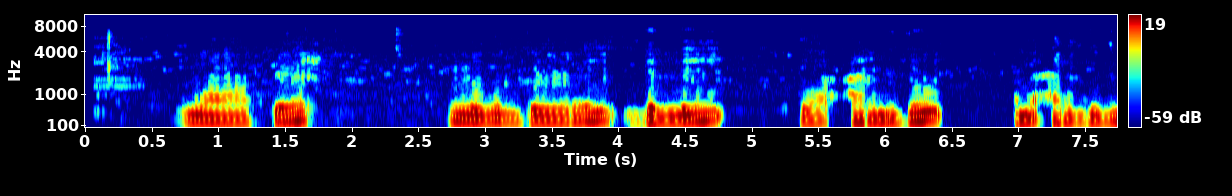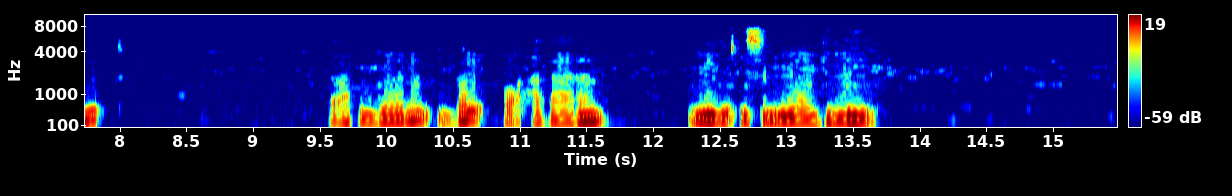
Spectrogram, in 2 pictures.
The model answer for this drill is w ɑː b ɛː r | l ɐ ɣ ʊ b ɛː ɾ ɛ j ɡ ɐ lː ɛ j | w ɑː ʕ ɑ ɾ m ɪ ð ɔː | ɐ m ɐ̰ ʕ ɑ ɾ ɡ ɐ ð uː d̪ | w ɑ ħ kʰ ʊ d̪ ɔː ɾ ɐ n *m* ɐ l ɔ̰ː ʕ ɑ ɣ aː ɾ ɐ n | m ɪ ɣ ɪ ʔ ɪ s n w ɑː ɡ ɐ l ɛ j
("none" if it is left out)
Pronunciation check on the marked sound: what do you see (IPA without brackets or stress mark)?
b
